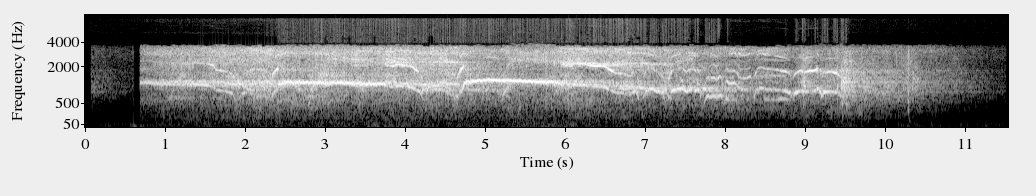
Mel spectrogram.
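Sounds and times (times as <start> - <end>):
bloodcurdling scream: 0.7 - 9.8.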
